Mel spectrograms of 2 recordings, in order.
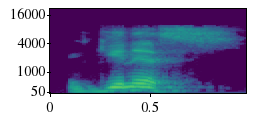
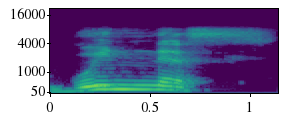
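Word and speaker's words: Guinness: আচ্ছা, গিনেস, এটা হচ্ছে world record, গিনেস book, but এটাকে আমরা উচ্চারণ করব গুইননেস। হ্যাঁ, গুইননেস মনে থাকবে, ডাবল এস থাকার কারণে এসটা লম্বা করব, গুইননেস মানে কি উচ্চ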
